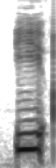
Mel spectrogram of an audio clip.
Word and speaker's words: eight: Eight, eight, ei 字母组合发 a，g h 不发音，t 发 t，eight eight，它是一个数词，表示八。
